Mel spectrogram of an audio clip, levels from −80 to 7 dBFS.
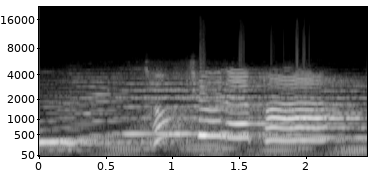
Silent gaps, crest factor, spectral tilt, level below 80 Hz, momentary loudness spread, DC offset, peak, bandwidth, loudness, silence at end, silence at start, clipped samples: none; 12 dB; -6 dB/octave; -48 dBFS; 12 LU; under 0.1%; 0 dBFS; 6.8 kHz; -12 LUFS; 0 s; 0 s; under 0.1%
